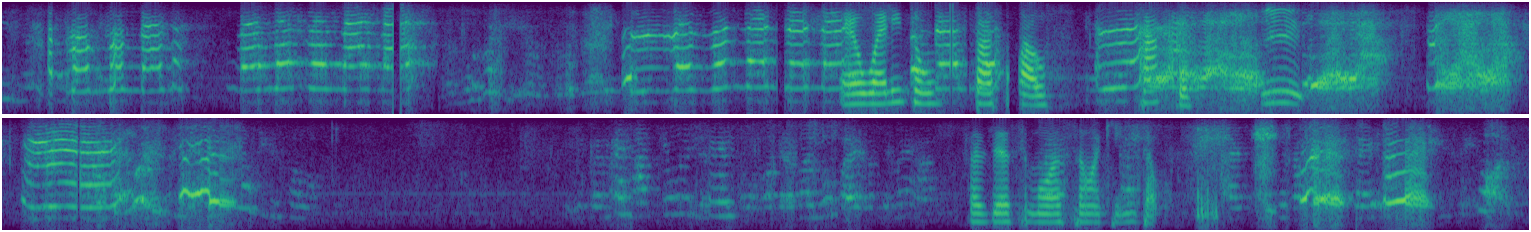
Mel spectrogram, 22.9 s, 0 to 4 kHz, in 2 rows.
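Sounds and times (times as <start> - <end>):
small child whimpering and crying over a phone line: 0.4 - 3.3, 4.7 - 6.3, 8.2 - 13.4, 21.2 - 22.2
speech: 6.3 - 10.3, 18.8 - 20.2
adult talking: 9.4 - 10.0.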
